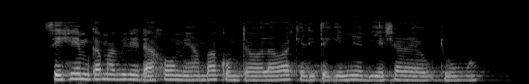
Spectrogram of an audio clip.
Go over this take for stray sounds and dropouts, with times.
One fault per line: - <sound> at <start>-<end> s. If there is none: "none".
none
